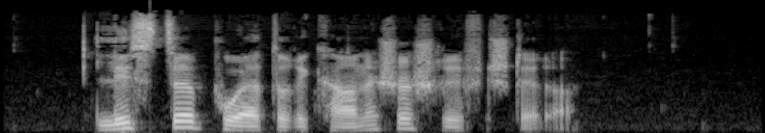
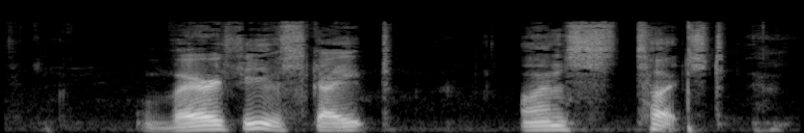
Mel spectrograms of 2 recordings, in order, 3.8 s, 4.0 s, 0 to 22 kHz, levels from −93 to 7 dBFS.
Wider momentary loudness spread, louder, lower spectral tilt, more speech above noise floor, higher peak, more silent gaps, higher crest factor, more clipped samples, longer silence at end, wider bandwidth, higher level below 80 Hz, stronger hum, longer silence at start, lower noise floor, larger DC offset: about the same, 17 LU vs 15 LU; first, -16 LUFS vs -21 LUFS; second, -2.5 dB/octave vs -5 dB/octave; about the same, 46 dB vs 48 dB; first, 0 dBFS vs -4 dBFS; neither; about the same, 20 dB vs 20 dB; neither; first, 0.95 s vs 0.4 s; first, 15.5 kHz vs 11.5 kHz; about the same, -56 dBFS vs -58 dBFS; neither; second, 0.5 s vs 0.75 s; second, -63 dBFS vs -69 dBFS; neither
